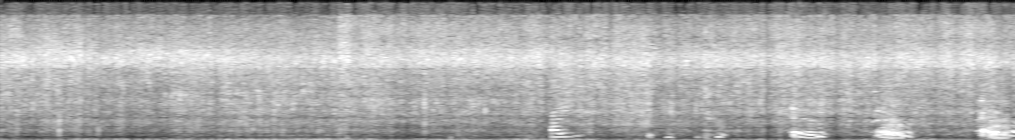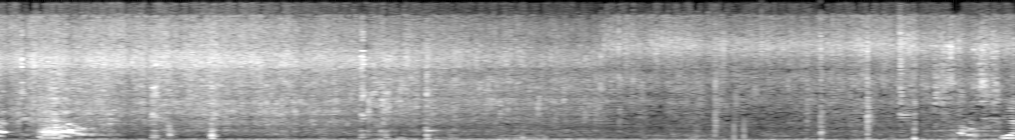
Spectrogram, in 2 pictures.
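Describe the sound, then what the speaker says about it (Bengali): Chopped onions frying in a pan with bay leaf and whole garam masala for a country-style chicken curry, a steady close sizzle throughout with bursts of stirring scrapes, no talking. "পেঁয়াজটা একটু ভালো করে ভেজে নেব।"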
